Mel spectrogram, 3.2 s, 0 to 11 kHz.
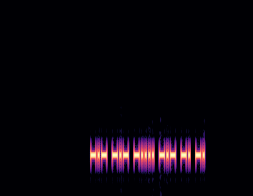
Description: Morse code, heard as a keyed tone, about 49 wpm, 700 Hz. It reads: KK6KNN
